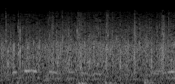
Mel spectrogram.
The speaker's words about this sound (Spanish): Enorme el esfuerzo que están realizando estos costaleros. La última pareja ya en la calle. Escuchen los aplausos que recompensan el tremendo esfuerzo de estos costaleros, que siguen todavía de rodillas.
